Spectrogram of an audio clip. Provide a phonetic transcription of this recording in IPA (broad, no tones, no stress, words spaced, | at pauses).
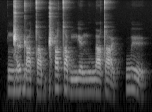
ŋ͡ǁœɖœː tˤobǁʰu tˤɪb mʲœn̪u wɐtˤʏː | wʏː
